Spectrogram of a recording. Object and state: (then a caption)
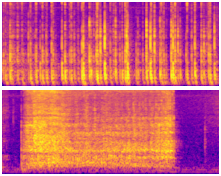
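Cardboard box scratched. Fingertips and short nails scratch quickly across the flat side of a large, hollow, brown corrugated cardboard box, making a rapid run of dry, hollow scratches for about two and a half seconds. After a brief pause, they rub steadily across the surface for about two seconds, producing a continuous bright, papery rasp. The sound then stops and fades to near silence.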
